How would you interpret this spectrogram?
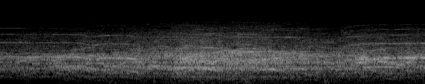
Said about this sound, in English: What is that sound? That's not a good sound. Is that the people running for it? I think that's just the people running for it and screaming.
